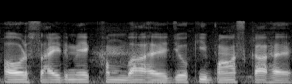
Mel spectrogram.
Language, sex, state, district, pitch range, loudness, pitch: Hindi, male, Bihar, Katihar, 105-110 Hz, -17 LUFS, 105 Hz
